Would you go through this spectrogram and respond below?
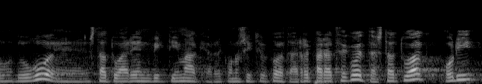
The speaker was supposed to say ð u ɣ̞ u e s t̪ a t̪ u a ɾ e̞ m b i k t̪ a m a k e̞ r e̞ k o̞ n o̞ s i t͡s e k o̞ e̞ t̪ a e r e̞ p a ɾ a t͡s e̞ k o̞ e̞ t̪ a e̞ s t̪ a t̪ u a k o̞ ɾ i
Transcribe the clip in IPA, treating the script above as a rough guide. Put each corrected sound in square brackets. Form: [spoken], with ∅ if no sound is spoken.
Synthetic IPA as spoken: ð u ɣ̞ u e s t̪ a t̪ u a ɾ e̞ m b i k t̪ [i] m a k e̞ r e̞ k o̞ n o̞ s i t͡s e k o̞ e̞ t̪ a e r e̞ p a ɾ a t͡s e̞ k o̞ e̞ t̪ a e̞ s t̪ a t̪ u a k o̞ ɾ i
